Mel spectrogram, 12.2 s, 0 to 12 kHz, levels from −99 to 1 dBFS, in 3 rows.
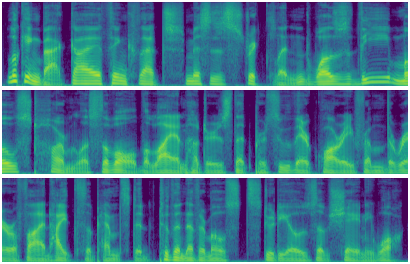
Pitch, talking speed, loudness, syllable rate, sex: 90 Hz, 160 wpm, -21 LUFS, 3.9 syllables/s, male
